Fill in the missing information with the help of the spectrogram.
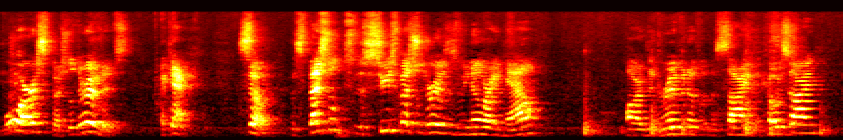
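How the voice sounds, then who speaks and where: A man's voice: high-pitched, fairly quick, noisy background. A male math teacher lecturing a class, often checking in with "okay?". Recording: roomy classroom audio from a distant camera.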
